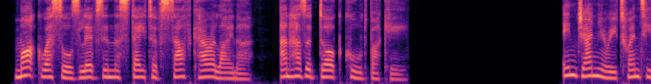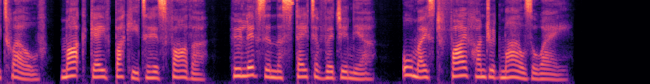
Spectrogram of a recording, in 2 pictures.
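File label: British; bucky walked home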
